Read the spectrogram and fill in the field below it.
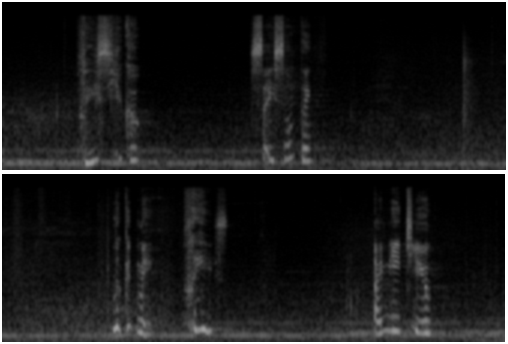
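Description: A young woman pleads softly and tearfully, in short broken phrases.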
